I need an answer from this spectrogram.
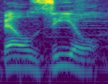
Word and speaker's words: Belzile: Florence Belzile, on that pronunciation, Belzile led the Huskers with 2 goals in the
